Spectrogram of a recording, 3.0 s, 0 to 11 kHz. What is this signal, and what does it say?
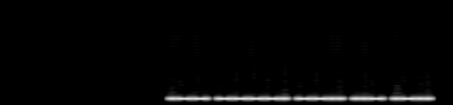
Morse code, heard as a keyed tone, about 45 wpm, 700 Hz. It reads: W9ZUL
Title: USA Call Signs - 5 Characters - Repeated 3x - 45wpm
